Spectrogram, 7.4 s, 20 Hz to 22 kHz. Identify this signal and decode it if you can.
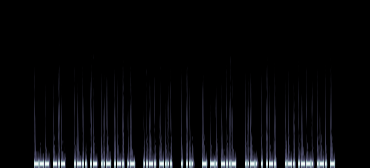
Morse code, heard as a keyed tone, about 43 wpm, 700 Hz. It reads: OK LAURA FB ES TNX FER RPRT
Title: K1USN SST QSO Practice 45wpm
